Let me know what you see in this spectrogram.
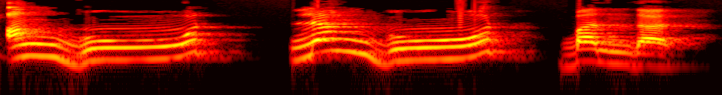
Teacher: अनुस्वार के उच्चारण में श्वास नाक से निकलती है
